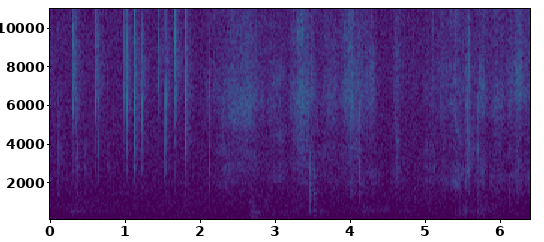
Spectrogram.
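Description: Long nails tap and scratch the side of a medium-sized, light blue plastic Bubble gel cleanser bottle with an orange cap that appears full. Quick, bright clicking taps come first, then softer hissing scratches over a faint low rumble.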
